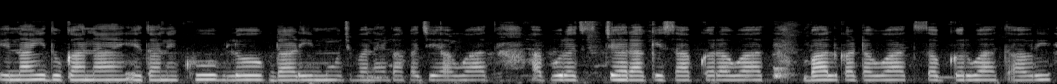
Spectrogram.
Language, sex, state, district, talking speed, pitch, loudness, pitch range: Halbi, female, Chhattisgarh, Bastar, 135 wpm, 205 Hz, -18 LUFS, 200-210 Hz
